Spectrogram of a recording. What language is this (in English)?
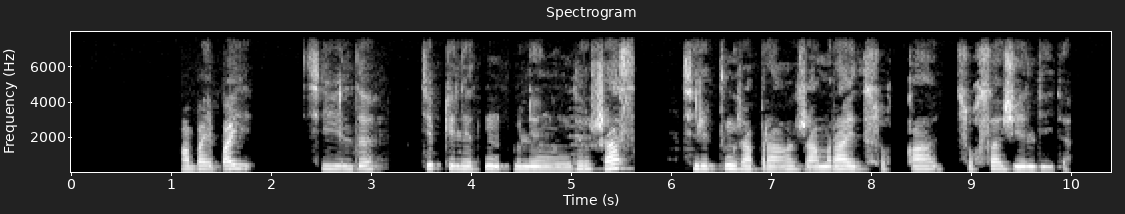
Kazakh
